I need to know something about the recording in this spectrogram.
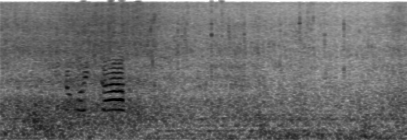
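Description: Steady wind and sea noise on an open boat at sea, with wind buffeting the microphone. A brief high call sounds once about a second in.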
